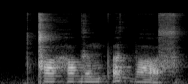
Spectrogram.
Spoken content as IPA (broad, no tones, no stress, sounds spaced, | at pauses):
ǀ ɒ h ɒ ɡ ə m pʼ ʌ d b ɒ s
